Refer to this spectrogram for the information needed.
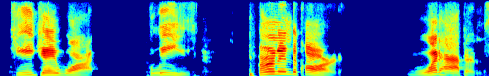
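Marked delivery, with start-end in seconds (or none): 0.2-4.3 loud, raised yelling. Retelling yelling at the TV during a draft pick: retelling own past screaming. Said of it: "I remember screaming at the T V saying".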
